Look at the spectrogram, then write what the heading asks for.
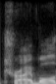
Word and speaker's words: Triball: with uh with old triball there um yes I do which is like eyeball but three so tribal I was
